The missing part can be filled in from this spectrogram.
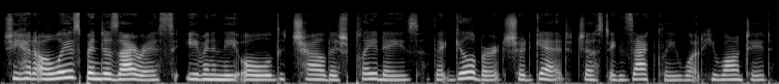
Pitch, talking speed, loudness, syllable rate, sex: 230 Hz, 160 wpm, -18 LUFS, 4.1 syllables/s, female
